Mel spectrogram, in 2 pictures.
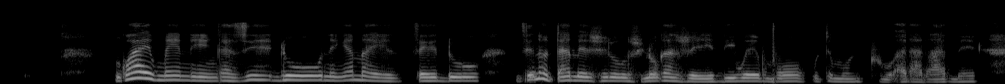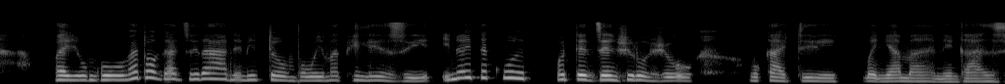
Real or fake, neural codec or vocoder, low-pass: fake; codec, 16 kHz, 0.8 kbps, ZipCodec; 7.2 kHz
